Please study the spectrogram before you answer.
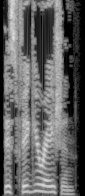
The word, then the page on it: disfiguration: British English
